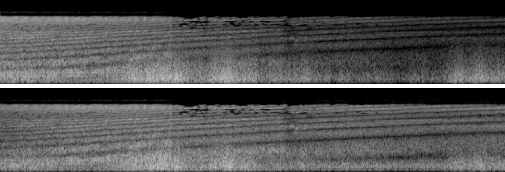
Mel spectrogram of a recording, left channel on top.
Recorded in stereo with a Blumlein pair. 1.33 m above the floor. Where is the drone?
25° left; by 5.1 s 35° right.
